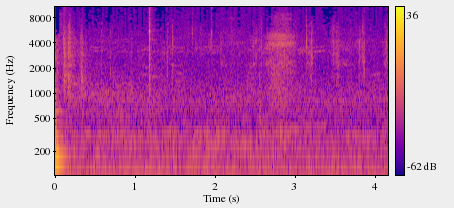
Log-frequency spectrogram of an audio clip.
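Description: Faint, scattered small clicks of a precision screwdriver working the screws out of a tablet's internal frame, over a steady low hum.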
